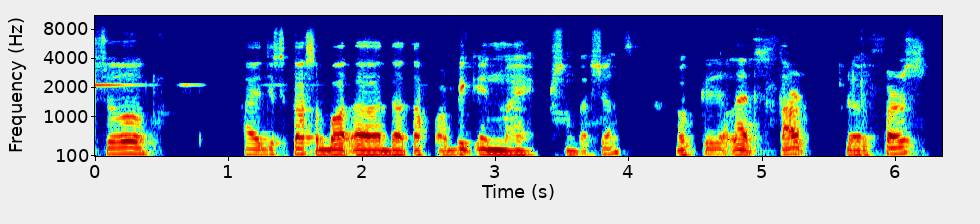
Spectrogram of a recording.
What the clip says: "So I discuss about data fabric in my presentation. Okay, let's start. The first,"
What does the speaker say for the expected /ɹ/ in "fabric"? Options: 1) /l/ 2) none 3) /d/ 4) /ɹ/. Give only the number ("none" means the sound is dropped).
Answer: 2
